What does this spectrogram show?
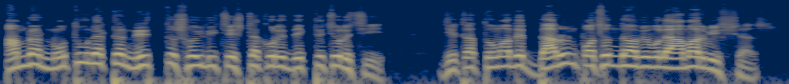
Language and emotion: Bengali, happy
